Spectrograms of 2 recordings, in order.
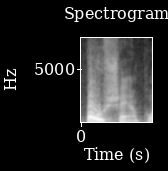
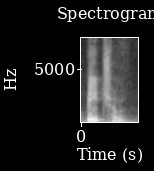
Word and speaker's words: Beauchamp: It looks like Beauchamp when it's spelled out, but they call it Beauchamp.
